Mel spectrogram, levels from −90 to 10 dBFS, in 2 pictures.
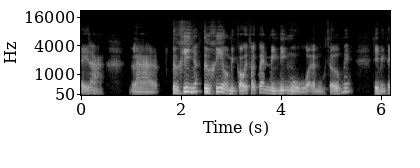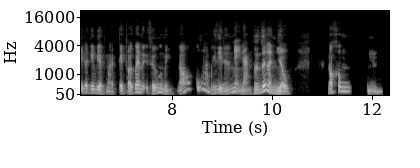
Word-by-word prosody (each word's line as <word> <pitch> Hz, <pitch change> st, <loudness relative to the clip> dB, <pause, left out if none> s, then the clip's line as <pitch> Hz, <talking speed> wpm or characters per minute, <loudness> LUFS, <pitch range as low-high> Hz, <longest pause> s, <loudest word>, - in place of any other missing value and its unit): thấy 100 Hz, +5 st, -2 dB
là 125 Hz, -3 st, -7 dB, 0.5 s
là 85 Hz, -3 st, -4 dB, 0.4 s
từ 140 Hz, -2 st, +4 dB
khi 180 Hz, +8 st, +6 dB
nhá, 185 Hz, +1 st, +2 dB
từ 165 Hz, -2 st, +9 dB
khi 180 Hz, 0 st, +6 dB
mà 135 Hz, -, 0 dB
mình 115 Hz, -3 st, -2 dB
có -, -, +3 dB
cái 140 Hz, -, +1 dB
thói 130 Hz, -, -1 dB
quen 140 Hz, -2 st, -3 dB
mình 115 Hz, -2 st, 0 dB
đi 125 Hz, +1 st, +2 dB
ngủ, 90 Hz, -9 st, -1 dB
gọi -, -, -2 dB
là, -, -, -1 dB
ngủ 90 Hz, -3 st, -9 dB
sớm 120 Hz, +10 st, -1 dB
ấy, 180 Hz, +3 st, -5 dB, 0.5 s
thì 120 Hz, -1 st, +4 dB
mình 100 Hz, -3 st, -5 dB
thấy -, -, -1 dB
là 155 Hz, -, 0 dB
cái 145 Hz, -, -1 dB
việc 140 Hz, -7 st, 0 dB
mà 90 Hz, -3 st, -7 dB
cái 115 Hz, -, 0 dB
thói -, -, +1 dB
quen 165 Hz, -2 st, +3 dB
dậy 145 Hz, -, -5 dB
sớm -, -, +2 dB
của 170 Hz, -2 st, -2 dB
mình 95 Hz, -8 st, -6 dB
nó -, -, -3 dB, 0.2 s
cũng 335 Hz, -2 st, -3 dB
là 260 Hz, -6 st, -2 dB
một 170 Hz, -, -5 dB
cái 135 Hz, -, -6 dB
gì 125 Hz, -, +2 dB
đấy 110 Hz, +2 st, -4 dB
nó 135 Hz, -, -6 dB
nhẹ 180 Hz, +2 st, 0 dB
nhàng 100 Hz, -4 st, -4 dB
hơn 140 Hz, +2 st, 0 dB
rất 230 Hz, +2 st, +8 dB
là 245 Hz, -, +5 dB
nhiều, 115 Hz, -8 st, +2 dB, 0.7 s
nó -, -, +2 dB
không 195 Hz, -2 st, -1 dB, 0.3 s
ừm. 95 Hz, -6 st, -7 dB
125 Hz, 260 wpm, -24 LUFS, 100-165 Hz, 0.7 s, từ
